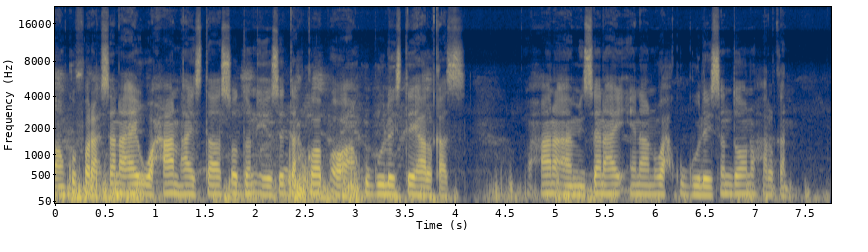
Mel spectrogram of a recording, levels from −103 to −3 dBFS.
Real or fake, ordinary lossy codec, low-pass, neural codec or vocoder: real; none; none; none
